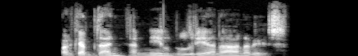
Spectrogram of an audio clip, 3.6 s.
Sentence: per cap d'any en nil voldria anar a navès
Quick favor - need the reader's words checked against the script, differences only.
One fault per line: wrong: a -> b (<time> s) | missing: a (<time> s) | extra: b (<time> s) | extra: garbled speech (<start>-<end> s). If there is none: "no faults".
no faults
